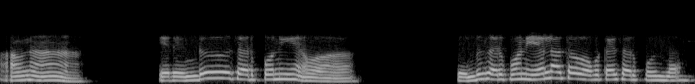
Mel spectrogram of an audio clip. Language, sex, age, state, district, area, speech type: Telugu, female, 60+, Andhra Pradesh, West Godavari, rural, conversation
